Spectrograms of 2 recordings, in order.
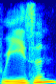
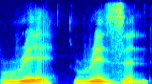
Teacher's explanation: The vowel is I as in hit. So keep your tongue a little lower, not E like reason, but ri, risen.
